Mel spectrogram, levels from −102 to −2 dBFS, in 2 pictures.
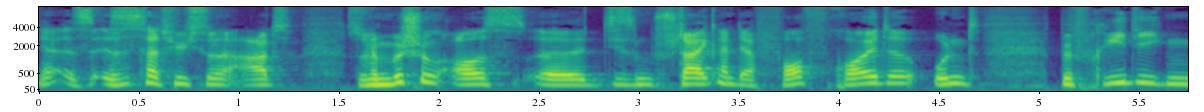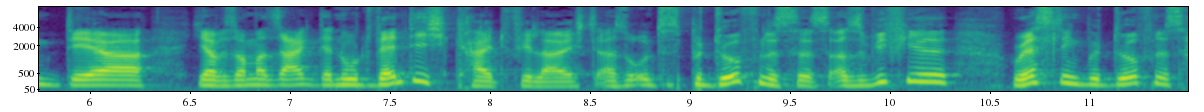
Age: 30-49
